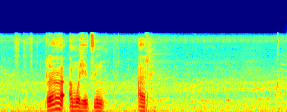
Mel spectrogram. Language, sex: Southern Sotho, male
